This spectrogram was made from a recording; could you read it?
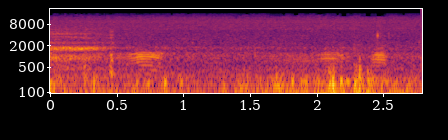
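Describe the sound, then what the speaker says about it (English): Geese honk a few times near a fishing lake during a live angling match, faint and intermittent calls over steady outdoor wind and background noise. "I've got geese for company now"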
